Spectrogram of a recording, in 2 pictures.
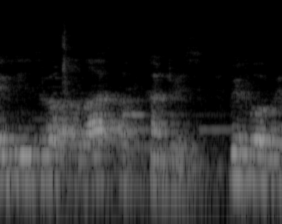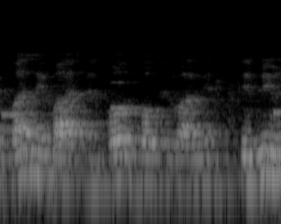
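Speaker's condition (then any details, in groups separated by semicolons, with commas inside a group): ALS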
